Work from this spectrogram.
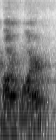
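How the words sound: It is said with an American accent.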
